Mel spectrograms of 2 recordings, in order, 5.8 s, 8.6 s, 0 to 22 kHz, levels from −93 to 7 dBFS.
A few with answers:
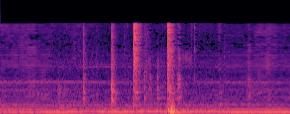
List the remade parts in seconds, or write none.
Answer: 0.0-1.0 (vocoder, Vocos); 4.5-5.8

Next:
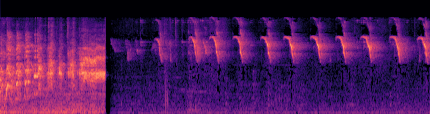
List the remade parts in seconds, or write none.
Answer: 0.0-0.7 (vocoder, Vocos); 1.9-3.3; 8.2-8.6

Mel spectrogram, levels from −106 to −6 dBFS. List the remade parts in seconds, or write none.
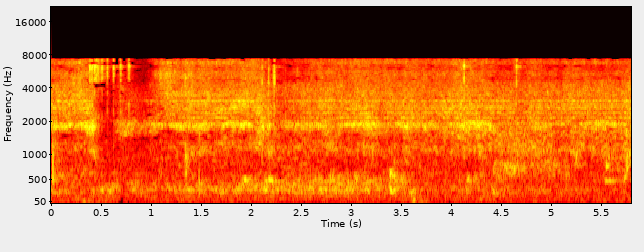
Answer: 0.4-1.1 (vocoder, Vocos); 2.8-4.9

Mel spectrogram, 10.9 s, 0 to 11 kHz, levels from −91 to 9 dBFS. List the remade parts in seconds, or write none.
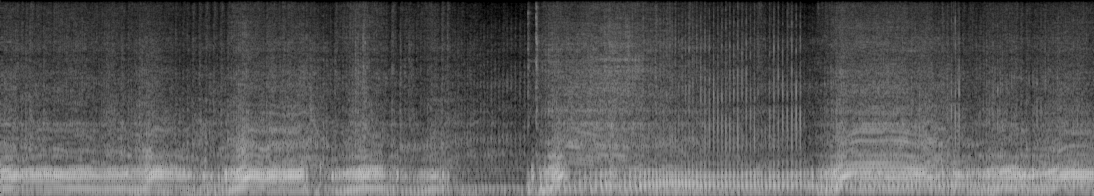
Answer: none

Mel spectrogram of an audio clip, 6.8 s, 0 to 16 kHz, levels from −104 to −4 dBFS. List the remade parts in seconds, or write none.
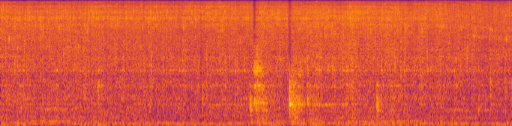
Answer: none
